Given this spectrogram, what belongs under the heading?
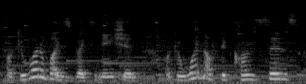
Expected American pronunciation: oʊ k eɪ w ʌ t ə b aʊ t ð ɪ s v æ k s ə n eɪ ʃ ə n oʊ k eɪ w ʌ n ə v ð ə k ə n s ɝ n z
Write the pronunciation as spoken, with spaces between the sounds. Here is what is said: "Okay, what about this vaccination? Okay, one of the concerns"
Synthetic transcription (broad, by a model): oʊ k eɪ w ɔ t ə b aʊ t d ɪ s v æ k s ə n eɪ ʃ ə n oʊ k eɪ w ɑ n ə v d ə k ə n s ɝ n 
